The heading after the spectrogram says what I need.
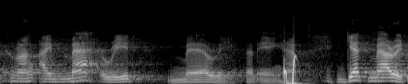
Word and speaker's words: Mary: เสียง ยัง ไง ครับ Mary อัน นั้น มัน จะ ออก เสียง สระ เอ หน่อย ฮะ Mary อย่าง เช่น ถ้า ผม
